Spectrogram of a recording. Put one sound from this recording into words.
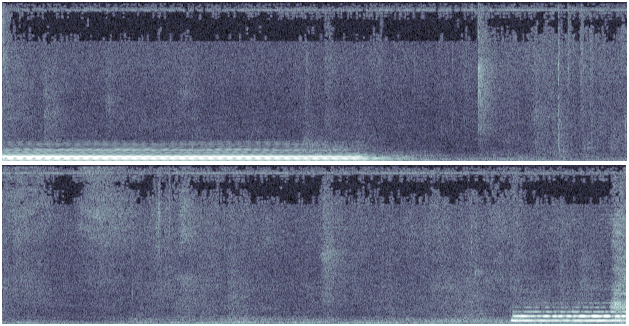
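A bassoon holds long steady notes that ring out in a large echoing hall.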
